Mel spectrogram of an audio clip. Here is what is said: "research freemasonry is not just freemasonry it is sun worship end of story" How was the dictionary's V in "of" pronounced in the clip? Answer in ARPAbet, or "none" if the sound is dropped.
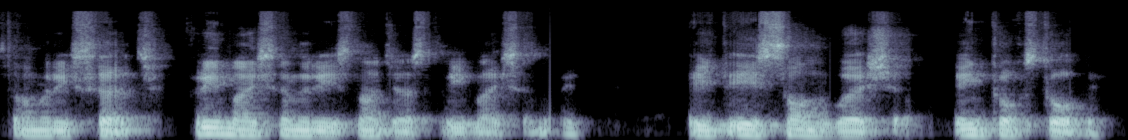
P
